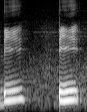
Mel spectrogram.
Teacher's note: तो डी और टी में आपका जीभ जो ऊपर वाले भाग को टच करता है, एकदम सेम एक ही जगह को टच करता है, जिसको कि हम लोग क्या कहते हैं इंग्लिश में प्लेट, हिंदी में कहते हैं तालु।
